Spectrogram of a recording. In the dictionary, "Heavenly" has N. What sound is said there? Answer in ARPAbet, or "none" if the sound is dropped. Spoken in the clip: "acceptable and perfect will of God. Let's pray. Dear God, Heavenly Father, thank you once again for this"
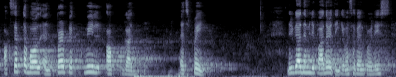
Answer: none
